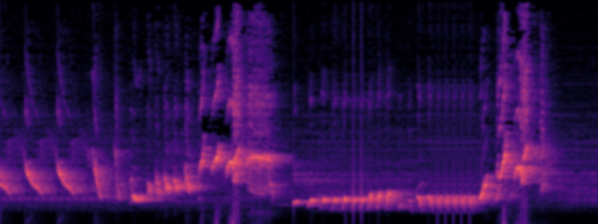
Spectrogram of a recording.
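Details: Fiery song of a white-rumped shama, played in Indonesia to rouse competition birds into replying: quick descending whistles, a burst of harsh high notes, then a long stuttering series of rapid clipped notes.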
